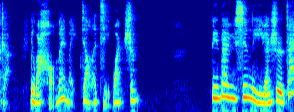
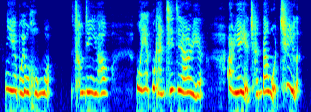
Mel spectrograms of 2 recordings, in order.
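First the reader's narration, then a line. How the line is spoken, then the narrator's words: Crying. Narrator (Chinese): 撑不住，哭道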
